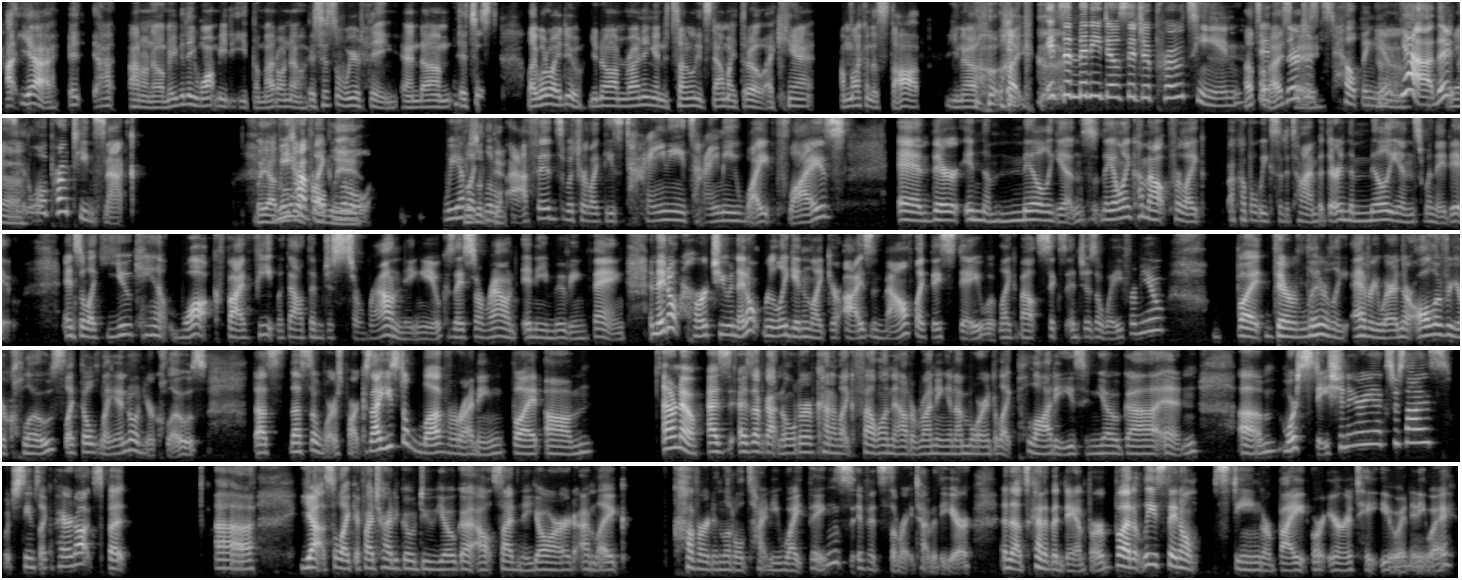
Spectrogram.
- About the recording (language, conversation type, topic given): English, unstructured, How does being in nature or getting fresh air improve your mood?
- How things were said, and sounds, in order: other noise; laughing while speaking: "you know?"; chuckle; other background noise; tapping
